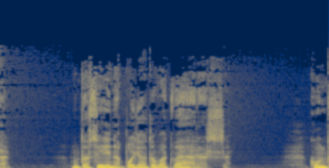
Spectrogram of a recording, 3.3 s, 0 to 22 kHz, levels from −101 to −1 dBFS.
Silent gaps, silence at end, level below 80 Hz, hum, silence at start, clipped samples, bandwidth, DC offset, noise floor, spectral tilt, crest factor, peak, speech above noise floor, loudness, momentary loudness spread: none; 0 s; -46 dBFS; none; 0 s; under 0.1%; 13.5 kHz; under 0.1%; -63 dBFS; -6 dB/octave; 16 dB; -4 dBFS; 46 dB; -19 LUFS; 13 LU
